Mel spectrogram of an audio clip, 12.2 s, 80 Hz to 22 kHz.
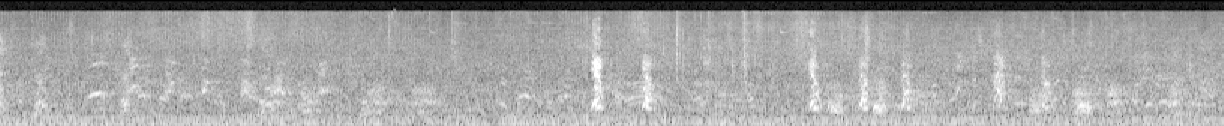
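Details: Female Corgi puppy in Inage, Chiba, on 23 February 2019, letting out irregular high yapping barks, clustered toward the end, over constant low rumbling background noise.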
